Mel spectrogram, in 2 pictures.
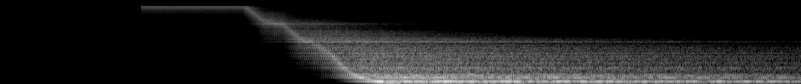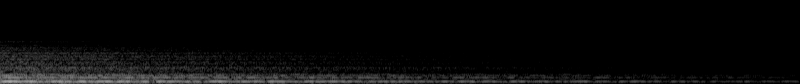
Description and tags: sound fx v3 by kris klavenes 07.01.18
i did this my self on ableton live sound of synths on ableton live
effect, fx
